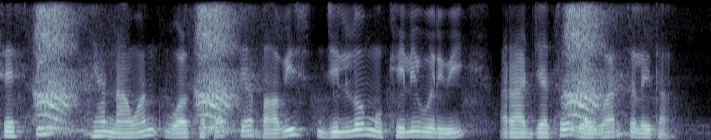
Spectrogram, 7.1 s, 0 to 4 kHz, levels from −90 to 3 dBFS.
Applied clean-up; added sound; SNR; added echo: none; Gasp; 3 dB; none.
